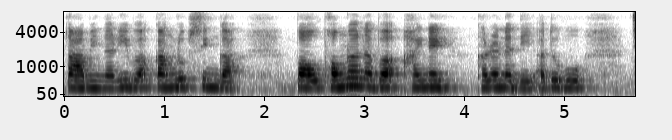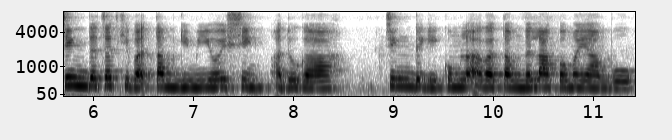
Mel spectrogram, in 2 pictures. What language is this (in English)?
Manipuri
